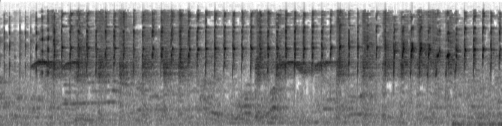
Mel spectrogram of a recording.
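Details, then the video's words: Lovebird kept as a pet, recorded to tutor other lovebirds in the 'minor kering' style: a long, unbroken stream of quick, dry, clicking chatter, nearly three notes a second, mixed with thin high squeaks. "Masteran Suara Lovebird Minor Kering"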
